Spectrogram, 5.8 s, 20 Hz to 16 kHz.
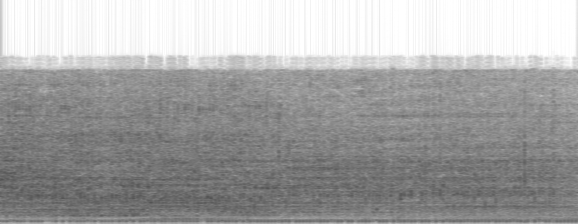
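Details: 1978 John Deere Tecumseh HM80 8 hp 318cc single-cylinder snowblower engine, fresh oil and gas, range about 1700–3600 rpm: steady, even beat at about half throttle, no misses or surging; running smoothly. Normal running.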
